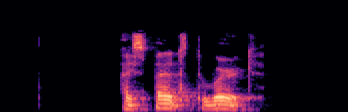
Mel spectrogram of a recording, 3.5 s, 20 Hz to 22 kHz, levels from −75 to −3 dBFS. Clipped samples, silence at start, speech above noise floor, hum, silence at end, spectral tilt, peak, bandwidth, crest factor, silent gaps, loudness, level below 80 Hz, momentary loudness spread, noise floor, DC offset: under 0.1%; 1.2 s; 69 dB; none; 0.95 s; -3.5 dB/octave; -2 dBFS; 8.2 kHz; 18 dB; none; -16 LUFS; -56 dBFS; 10 LU; -85 dBFS; under 0.1%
